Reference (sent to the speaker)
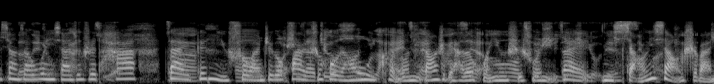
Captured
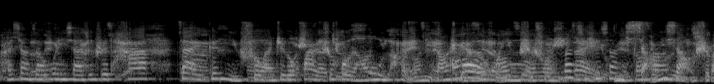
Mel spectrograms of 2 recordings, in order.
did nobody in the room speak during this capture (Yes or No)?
No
